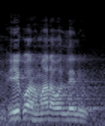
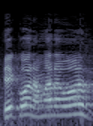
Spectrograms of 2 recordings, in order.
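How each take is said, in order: First: A little louder, joining in on the beating; mock egging on. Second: High, loud, rising repeat; loud mock eagerness. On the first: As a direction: playfully urge one more blow. Acting someone joining the beating. (जोश में उकसाने का अभिनय) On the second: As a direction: throw it out high and loud, egging them on. Repeats the egging on, then asks why. (ऊँची आवाज़ में जोशीली नकल)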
